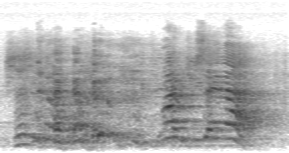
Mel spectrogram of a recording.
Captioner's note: laughing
